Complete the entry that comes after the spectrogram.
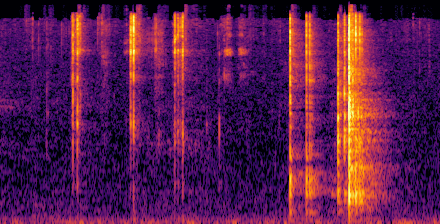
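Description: Sharp kitchen scissors snip through the inside cavity of a raw Dover sole in several quick, crisp cuts, spaced irregularly and heard up close over a quiet room with no talking.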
